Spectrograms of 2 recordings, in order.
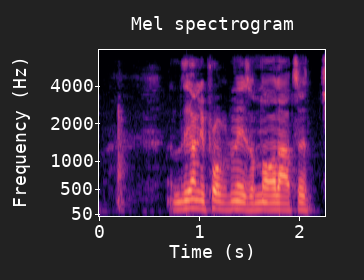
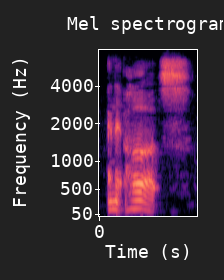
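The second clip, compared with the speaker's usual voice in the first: ordinary delivery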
